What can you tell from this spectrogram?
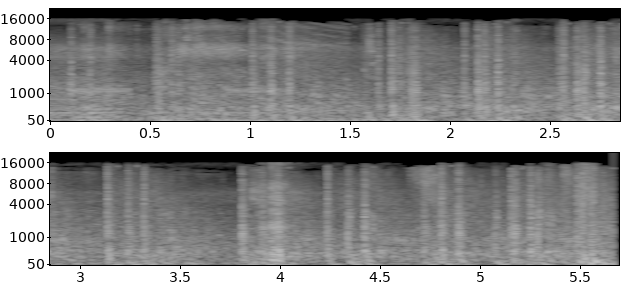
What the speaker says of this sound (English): He's shooting an NPC.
